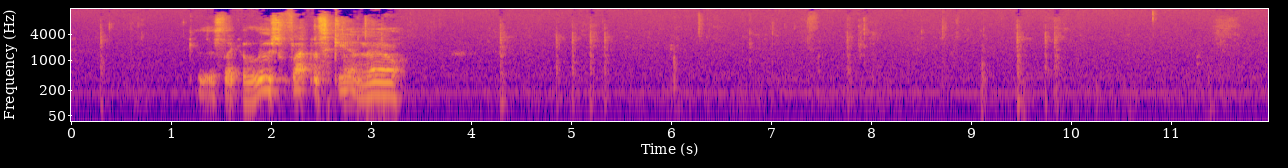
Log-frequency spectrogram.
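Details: A short burst of indoor human speech gives way to scattered clinks of cutlery and dishes in a quiet small room.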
